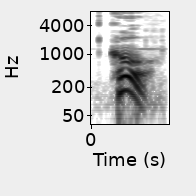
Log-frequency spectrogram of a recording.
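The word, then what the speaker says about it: כול: The Hebrew word is cool, pronounced cool.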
